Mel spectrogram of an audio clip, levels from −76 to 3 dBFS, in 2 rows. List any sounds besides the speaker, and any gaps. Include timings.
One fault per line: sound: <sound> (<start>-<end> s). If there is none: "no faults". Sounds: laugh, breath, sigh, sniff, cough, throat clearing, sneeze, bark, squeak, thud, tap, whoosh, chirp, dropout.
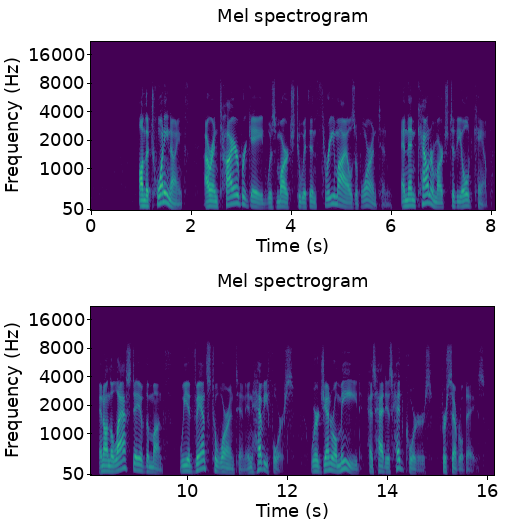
no faults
